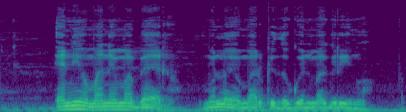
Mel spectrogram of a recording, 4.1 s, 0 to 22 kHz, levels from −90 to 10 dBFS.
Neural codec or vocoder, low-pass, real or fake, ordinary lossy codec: none; 19.8 kHz; real; none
